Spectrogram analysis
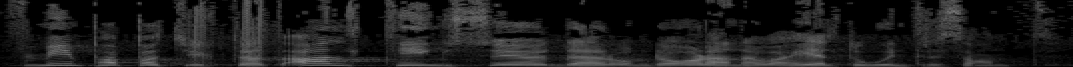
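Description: A woman's voice: medium pitch, a little hiss or hum. Self-mocking woman preaching in a reverberant hall. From inland northern Sweden. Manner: self-mocking, animated storyteller addressing the congregation. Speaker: speaker at a Sunday service. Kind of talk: humorous sermon storytelling. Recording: long reverb of a large hall.

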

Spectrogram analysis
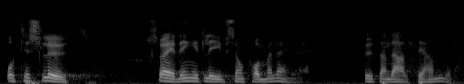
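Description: A man preaching a sermon, telling a story with great feeling, swinging between loud outbursts and hushed, quiet passages. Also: medium pitch. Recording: long reverb of a large hall.

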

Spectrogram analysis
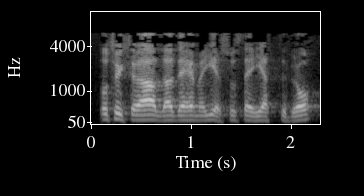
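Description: Husky-voiced preacher man. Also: mid-range voice, highs cut off. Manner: lively preaching, jokes with the congregation. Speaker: pastor. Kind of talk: sermon. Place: church.

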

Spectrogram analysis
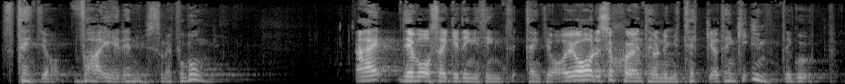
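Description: His voice a little high and the room sounding big, a man narrates something that happened to him. Tense moments go quiet and suspenseful, and he acts out each quoted voice.

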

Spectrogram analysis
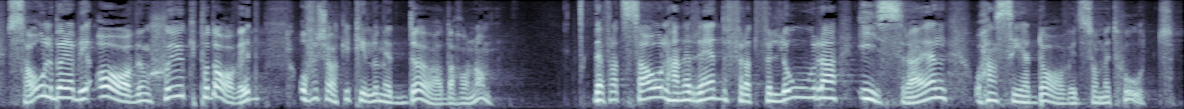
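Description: A man's voice: on the high side, slightly rough. A man preaching to viewers at home, telling a Bible story and speaking directly to the listener.

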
